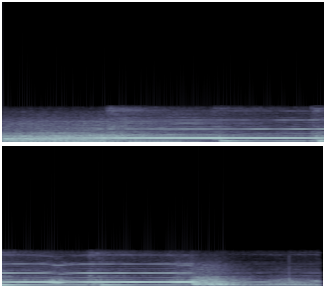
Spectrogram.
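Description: Live thrash metal band with distorted electric guitars holding long ringing notes as a song ends, with a couple of drum hits in the middle. The sound falls away about five seconds in.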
